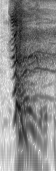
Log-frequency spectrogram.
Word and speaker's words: Pfizer: Pfizer. The P is silent, brother.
